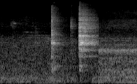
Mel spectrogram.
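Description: Metal lid set onto a cooking pot of okra and raw prawn curry, two quick clanks close up, the second louder with a brief ringing tail.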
